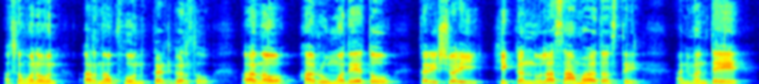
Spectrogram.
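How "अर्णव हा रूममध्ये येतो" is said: ordinary delivery, nothing marked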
